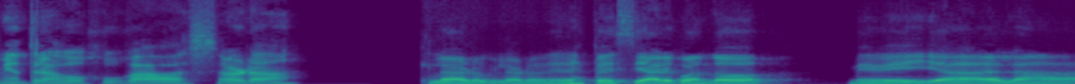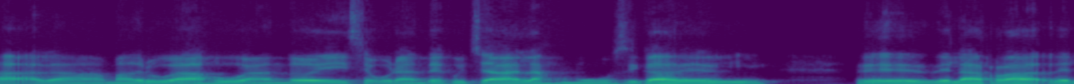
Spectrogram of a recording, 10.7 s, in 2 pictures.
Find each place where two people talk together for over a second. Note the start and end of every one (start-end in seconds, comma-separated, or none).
none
